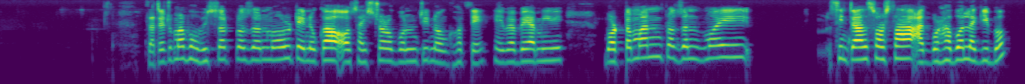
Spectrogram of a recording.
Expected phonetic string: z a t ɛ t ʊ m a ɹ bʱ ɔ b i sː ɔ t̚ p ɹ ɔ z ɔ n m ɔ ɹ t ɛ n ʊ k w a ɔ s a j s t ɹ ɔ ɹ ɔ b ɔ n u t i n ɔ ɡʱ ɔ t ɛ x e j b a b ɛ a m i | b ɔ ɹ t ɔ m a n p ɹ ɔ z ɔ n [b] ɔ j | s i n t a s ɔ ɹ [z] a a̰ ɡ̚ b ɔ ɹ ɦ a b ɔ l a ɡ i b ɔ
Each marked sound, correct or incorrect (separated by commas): incorrect, incorrect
